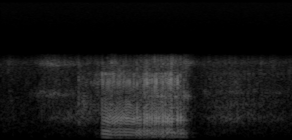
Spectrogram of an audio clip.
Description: my dad says he cant snore so i video him sleeping and proved him wrong.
